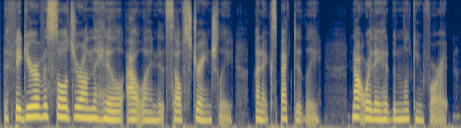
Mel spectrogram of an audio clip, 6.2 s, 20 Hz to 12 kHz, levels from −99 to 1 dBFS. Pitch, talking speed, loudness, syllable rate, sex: 195 Hz, 195 wpm, -18 LUFS, 6.5 syllables/s, female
